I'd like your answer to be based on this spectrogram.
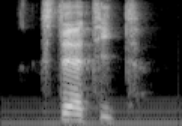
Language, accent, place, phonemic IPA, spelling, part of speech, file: French, France, Lyon, /ste.a.tit/, stéatite, noun, LL-Q150 (fra)-stéatite.wav
- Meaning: steatite, soapstone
